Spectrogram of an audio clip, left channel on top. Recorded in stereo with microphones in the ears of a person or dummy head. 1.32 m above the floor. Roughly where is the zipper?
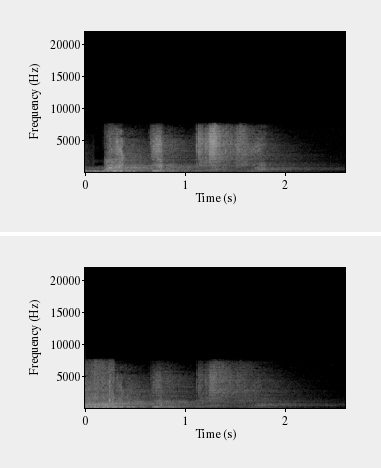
Left.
